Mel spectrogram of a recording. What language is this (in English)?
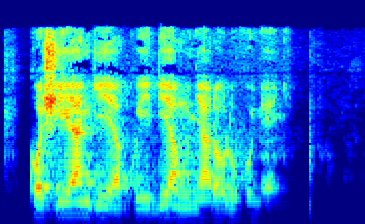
Taita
